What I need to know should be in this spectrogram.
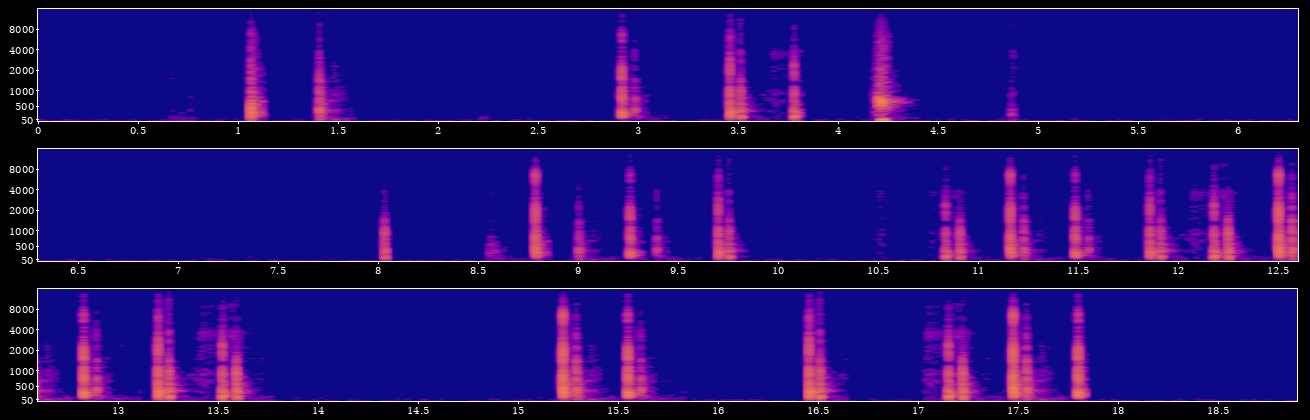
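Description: Quick footsteps tap on the ground in short bursts.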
